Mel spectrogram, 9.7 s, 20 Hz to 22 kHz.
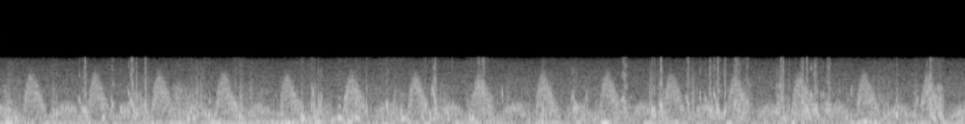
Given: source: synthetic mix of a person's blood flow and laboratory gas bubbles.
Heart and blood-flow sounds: Doppler ultrasound of blood flow; subclavian vein
0.00-0.18 s: bubbles
0.50-0.61 s: bubbles
0.75-0.93 s: bubbles
0.99-1.53 s: bubbles
1.71-2.13 s: bubbles
2.27-2.44 s: bubbles
2.97-3.23 s: bubbles
3.34-3.71 s: bubbles
3.78-4.12 s: bubbles
4.19-4.52 s: bubbles
4.64-5.06 s: bubbles
5.39-5.55 s: bubbles
5.70-6.03 s: bubbles
6.14-6.32 s: bubbles
6.48-6.70 s: bubbles
6.84-7.56 s: bubbles
7.73-8.54 s: bubbles
8.79-9.01 s: bubbles
9.12-9.46 s: bubbles
From the record:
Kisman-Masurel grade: 343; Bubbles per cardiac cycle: rolling drumbeat, 9 or more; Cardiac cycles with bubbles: 100%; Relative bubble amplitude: loud (0.450 to 0.775); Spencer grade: 3 (all of the cardiac periods contain showers or single bubble signals, but not dominating or overriding the cardiac motion signals); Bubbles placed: anywhere in the cardiac cycle

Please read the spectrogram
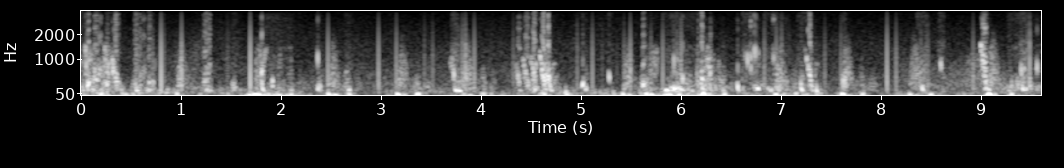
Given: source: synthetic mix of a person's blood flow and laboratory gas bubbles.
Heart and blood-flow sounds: Doppler ultrasound of blood flow; subclavian vein
0.00-0.45 s: bubbles
0.49-0.76 s: bubbles
1.09-1.33 s: bubbles
1.49-1.57 s: bubbles
1.76-2.13 s: bubbles
2.34-2.43 s: bubbles
2.63-2.72 s: bubbles
3.68-3.93 s: bubbles
4.33-4.77 s: bubbles
4.97-5.09 s: bubbles
5.25-5.32 s: bubbles
5.58-6.46 s: bubbles
6.54-7.07 s: bubbles
7.16-7.37 s: bubbles
7.58-7.69 s: bubbles
8.35-8.46 s: bubbles
8.56-8.64 s: bubbles
8.97-9.12 s: bubbles
9.26-9.60 s: bubbles
From the record:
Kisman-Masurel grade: 242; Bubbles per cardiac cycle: several, 3 to 8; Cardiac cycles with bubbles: 100%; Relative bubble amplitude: moderate (0.250 to 0.450); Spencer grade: 3 (all of the cardiac periods contain showers or single bubble signals, but not dominating or overriding the cardiac motion signals); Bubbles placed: anywhere in the cardiac cycle

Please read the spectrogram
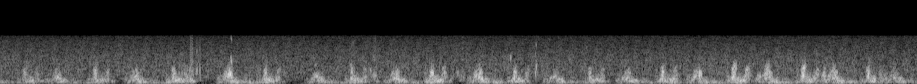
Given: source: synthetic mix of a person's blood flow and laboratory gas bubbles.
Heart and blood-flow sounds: Doppler ultrasound of blood flow; precordium
1.75-2.04 s: bubbles
2.27-2.38 s: bubbles
3.49-3.60 s: bubbles
3.68-3.82 s: bubbles
4.56-4.66 s: bubbles
5.08-5.14 s: bubbles
5.32-5.40 s: bubbles
From the record:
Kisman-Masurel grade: 121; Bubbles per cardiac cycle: 1 to 2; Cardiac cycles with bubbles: 10 to 50%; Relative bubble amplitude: barely perceptible (0.100 to 0.250); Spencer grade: 2 (many but less than half of the cardiac periods contain bubble signals, singularly or in groups); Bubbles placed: anywhere in the cardiac cycle

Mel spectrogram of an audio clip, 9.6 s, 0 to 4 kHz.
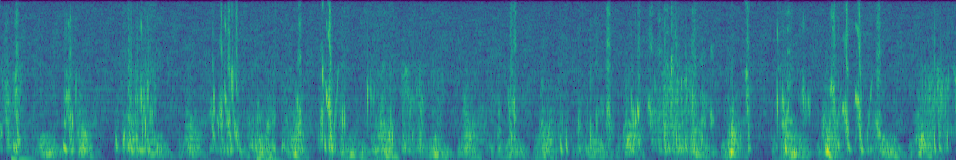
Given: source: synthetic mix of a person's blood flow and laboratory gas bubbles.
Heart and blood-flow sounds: Doppler ultrasound of blood flow; precordium
0.00-0.24 s: bubbles
0.61-0.79 s: bubbles
1.14-1.56 s: bubbles
2.07-2.45 s: bubbles
2.50-2.75 s: bubbles
2.81-3.07 s: bubbles
3.17-3.50 s: bubbles
3.63-3.97 s: bubbles
4.00-4.25 s: bubbles
4.31-4.44 s: bubbles
5.08-5.18 s: bubbles
5.58-5.71 s: bubbles
5.76-6.14 s: bubbles
6.29-6.43 s: bubbles
6.46-7.15 s: bubbles
7.28-7.37 s: bubbles
7.44-7.53 s: bubbles
7.74-8.12 s: bubbles
8.28-8.83 s: bubbles
9.18-9.57 s: bubbles
From the record:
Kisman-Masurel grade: 242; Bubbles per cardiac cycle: several, 3 to 8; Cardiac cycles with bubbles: 100%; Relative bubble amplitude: moderate (0.250 to 0.450); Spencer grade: 3 (all of the cardiac periods contain showers or single bubble signals, but not dominating or overriding the cardiac motion signals); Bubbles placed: anywhere in the cardiac cycle

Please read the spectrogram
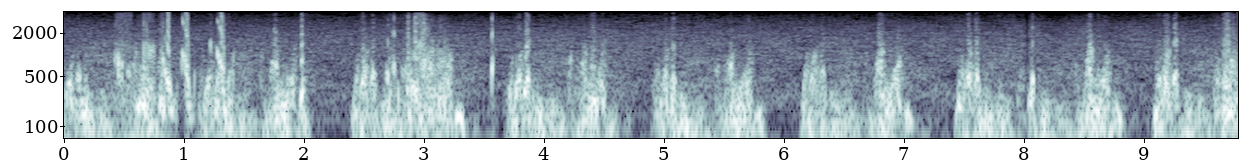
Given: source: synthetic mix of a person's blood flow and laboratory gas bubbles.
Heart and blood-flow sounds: Doppler ultrasound of blood flow; precordium
0.41-0.58 s: bubbles
0.64-1.09 s: bubbles
1.19-1.43 s: bubbles
1.96-2.06 s: bubbles
2.65-3.25 s: bubbles
3.54-3.61 s: bubbles
9.57-9.79 s: bubbles
From the record:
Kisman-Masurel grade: 233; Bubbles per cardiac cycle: several, 3 to 8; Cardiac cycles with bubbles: 50 to 99%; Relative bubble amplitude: loud (0.450 to 0.775); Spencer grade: 3 (all of the cardiac periods contain showers or single bubble signals, but not dominating or overriding the cardiac motion signals); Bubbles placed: only in the low amplitude regions of the cardiac cycle

